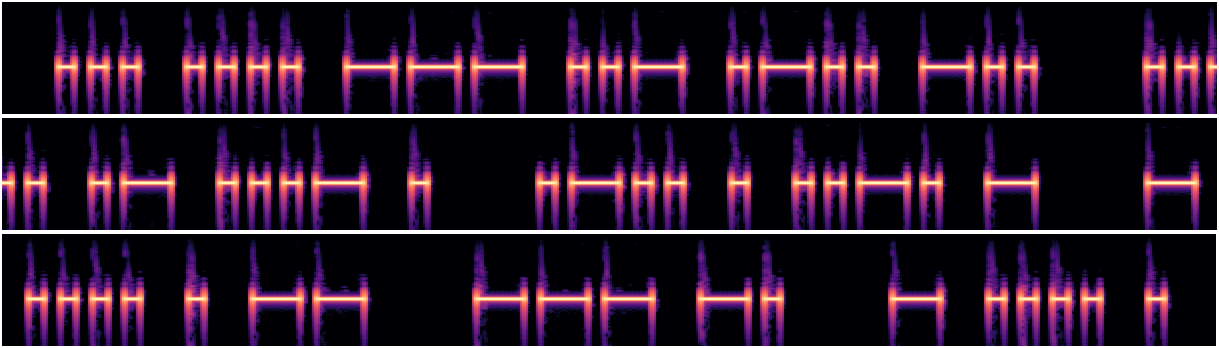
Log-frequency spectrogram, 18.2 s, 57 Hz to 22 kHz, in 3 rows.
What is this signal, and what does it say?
Morse code, heard as a keyed tone, about 15 wpm, 700 Hz. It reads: SHOULD HAVE LEFT THEM ON THE
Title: Sentences from Top 1000 Words - Review Part 1 - 15wpm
